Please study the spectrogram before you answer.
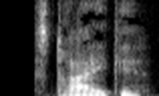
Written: STREJKERNE

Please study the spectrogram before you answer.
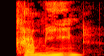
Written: karmin

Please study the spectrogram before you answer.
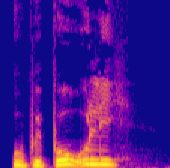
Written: ubeboelig

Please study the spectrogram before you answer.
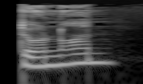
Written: dundren

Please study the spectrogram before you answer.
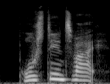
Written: brostensvej

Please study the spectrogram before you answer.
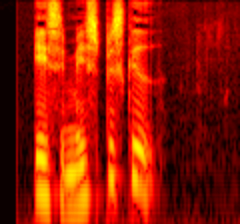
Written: sms-besked

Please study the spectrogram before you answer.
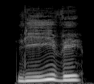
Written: ligeved

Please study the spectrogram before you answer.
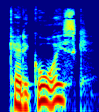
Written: kategorisk

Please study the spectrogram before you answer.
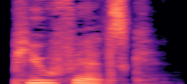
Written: pivfalsk

